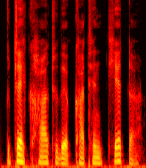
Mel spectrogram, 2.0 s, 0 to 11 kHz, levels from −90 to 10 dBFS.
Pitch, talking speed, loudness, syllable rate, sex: 105 Hz, 215 wpm, -23 LUFS, 5.2 syllables/s, male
